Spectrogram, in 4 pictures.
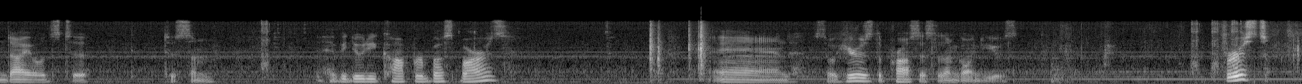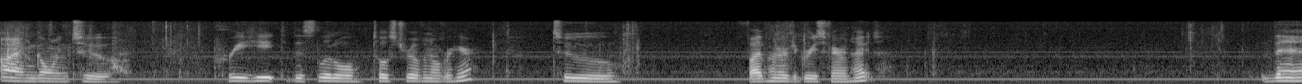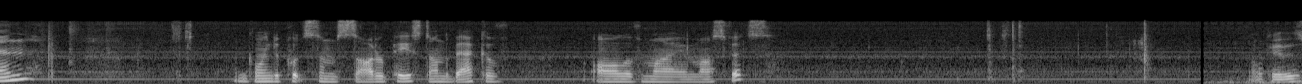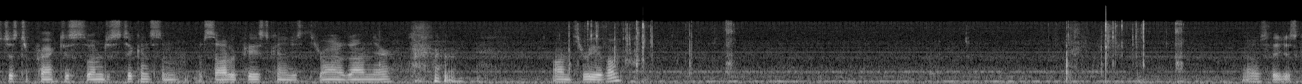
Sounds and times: Speech: 0.0s - 0.9s, 1.6s - 2.2s, 3.2s - 5.2s, 7.1s - 10.2s, 12.2s - 14.4s, 15.2s - 17.8s, 18.6s - 19.3s, 20.4s - 22.0s, 25.6s - 26.6s, 28.4s - 31.2s, 31.9s - 33.8s, 38.6s - 43.1s, 44.6s - 45.4s, 51.5s - 52.0s.

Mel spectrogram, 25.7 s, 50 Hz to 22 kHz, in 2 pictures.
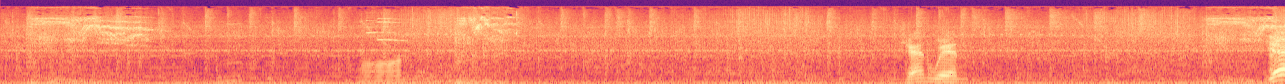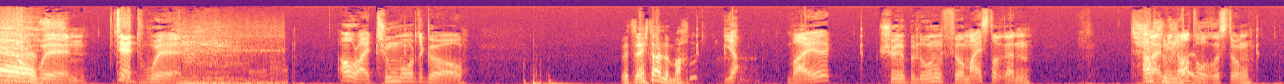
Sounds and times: Music: 0.0s - 13.4s, 14.6s - 15.7s.

